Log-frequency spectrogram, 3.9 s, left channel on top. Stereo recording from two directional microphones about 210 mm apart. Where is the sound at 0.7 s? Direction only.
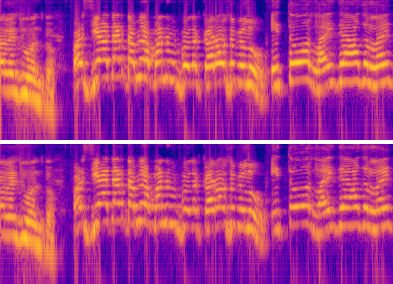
10° left (ahead or behind).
